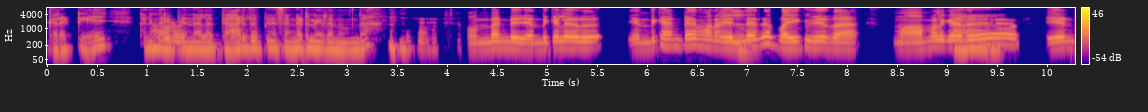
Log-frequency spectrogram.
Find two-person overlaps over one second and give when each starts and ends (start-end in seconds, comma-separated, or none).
none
